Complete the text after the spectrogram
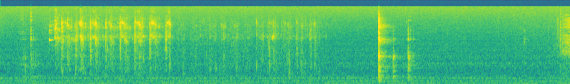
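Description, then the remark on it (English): A glass flask holding a solution with air above it is shaken in a quick, rhythmic series of faint rattling taps for a couple of seconds during an experiment testing air for oxygen, later followed by one sharp clink and a softer tap. “I shake this flask and you see the result.”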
